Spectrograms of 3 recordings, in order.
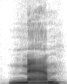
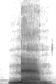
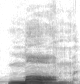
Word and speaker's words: ma'am: listen to the pronunciation ma'am ma'am easy right it rhymes with lamb baby sheep but British English people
